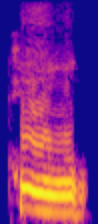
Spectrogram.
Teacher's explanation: there are a lot of speakers of English that don't touch their tongue tip at all, and just say pole, and don't ever get to the L. They just turn it into a vowel, like you said.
